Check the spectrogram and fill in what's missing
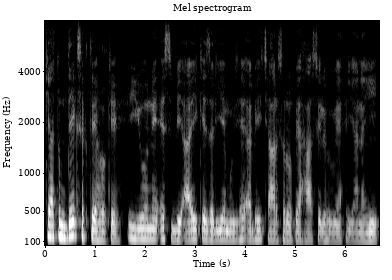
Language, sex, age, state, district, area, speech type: Urdu, male, 18-30, Uttar Pradesh, Saharanpur, urban, read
